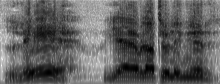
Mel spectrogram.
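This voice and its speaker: A man's voice: medium pitch, big pitch swings, a little mellow, no room sound, pitched above the performer's own voice. A man reading an audiobook and voicing a fierce one-legged pirate who barks orders. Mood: roaring. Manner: barking orders.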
